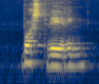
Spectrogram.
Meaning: 1. breastwork, fortification 2. parapet, balustrade (especially of a bridge)
- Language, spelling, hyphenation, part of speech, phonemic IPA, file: Dutch, borstwering, borst‧we‧ring, noun, /ˈbɔrstˌʋeː.rɪŋ/, Nl-borstwering.ogg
